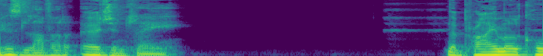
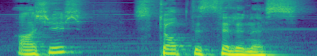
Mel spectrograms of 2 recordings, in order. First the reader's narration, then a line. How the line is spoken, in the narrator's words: he said in a wavering voice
